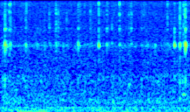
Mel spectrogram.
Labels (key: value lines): label: ambient
recorder: HydroMoth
